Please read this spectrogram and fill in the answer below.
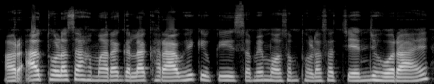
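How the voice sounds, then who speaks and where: A young woman with a hoarse, husky voice from a cold, chatting casually as she walks through her cooking in a village home kitchen. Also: mid-range voice, flat delivery, a little fast, dry recording, studio quality. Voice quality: husky, strained voice. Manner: chatty, homely step-by-step narration. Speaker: village vlogger. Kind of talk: casual cooking vlog narration.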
